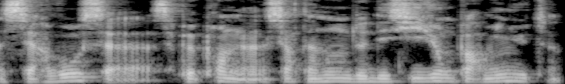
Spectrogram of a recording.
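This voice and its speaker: A fairly low-pitched male voice is heard over a quiet background. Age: 30s. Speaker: antifragility podcaster and coach; antifragility podcaster, coach. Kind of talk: casual chat. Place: home room. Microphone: studio mic.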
